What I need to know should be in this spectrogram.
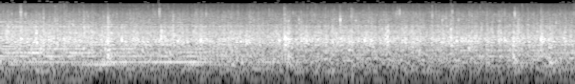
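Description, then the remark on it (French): Steady rain patters against a window, a dense, even wash of tiny drops with occasional sharper taps, continuous, with no voices. “On dirait le clapotis de la pluie dans la fenêtre.”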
